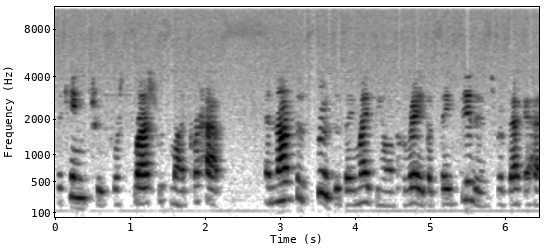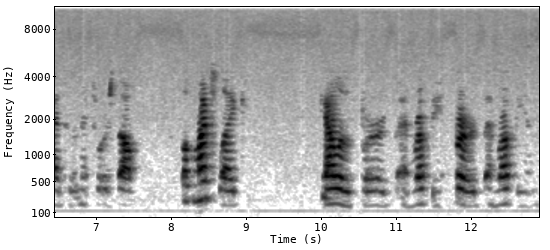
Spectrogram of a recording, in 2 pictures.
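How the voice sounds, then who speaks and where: A woman's voice: medium pitch, moderate pace, narrow, tinny audio. A woman reading a historical novel aloud as scripted audiobook narration.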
